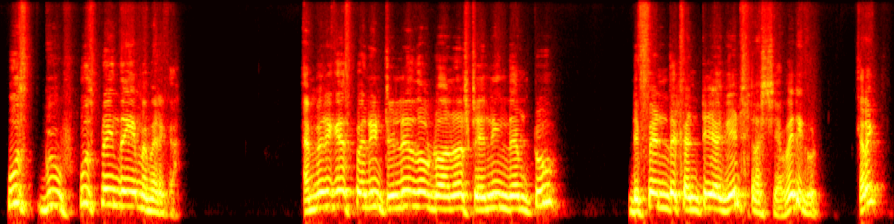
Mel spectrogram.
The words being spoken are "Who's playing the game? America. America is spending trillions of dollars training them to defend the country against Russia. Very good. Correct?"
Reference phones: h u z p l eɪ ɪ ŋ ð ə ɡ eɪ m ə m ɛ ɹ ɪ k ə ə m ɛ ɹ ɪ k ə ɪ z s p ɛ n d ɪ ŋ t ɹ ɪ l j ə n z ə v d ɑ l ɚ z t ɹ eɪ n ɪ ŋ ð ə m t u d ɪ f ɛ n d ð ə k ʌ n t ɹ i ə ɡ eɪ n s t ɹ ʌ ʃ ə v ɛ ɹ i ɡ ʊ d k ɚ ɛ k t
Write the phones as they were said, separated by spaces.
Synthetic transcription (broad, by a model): h u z p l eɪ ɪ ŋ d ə ɡ eɪ m ə m ɛ ɹ ɪ k ə ə m ɛ ɹ ɪ k ə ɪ s p ɛ n d ɪ ŋ t ɹ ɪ l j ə n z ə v d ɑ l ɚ s t eɪ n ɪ ŋ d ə m t u d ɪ f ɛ n d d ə k ʌ n t ɹ i ə ɡ eɪ n s t ɹ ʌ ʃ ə v ɛ ɹ i ɡ ʊ d k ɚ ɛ k t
